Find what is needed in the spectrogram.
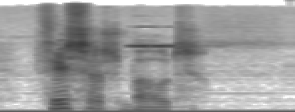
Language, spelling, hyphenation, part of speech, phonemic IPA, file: Dutch, vissersboot, vis‧sers‧boot, noun, /ˈvɪ.sərsˌboːt/, Nl-vissersboot.ogg
- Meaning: fishing boat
